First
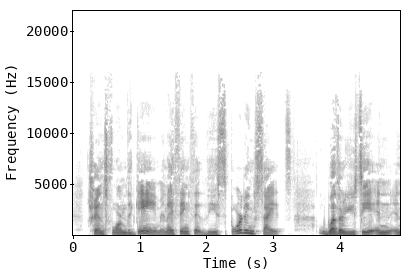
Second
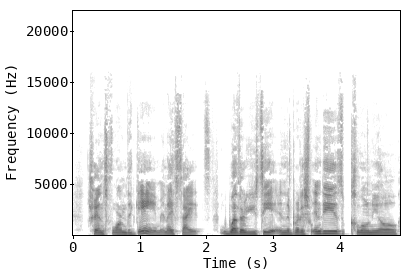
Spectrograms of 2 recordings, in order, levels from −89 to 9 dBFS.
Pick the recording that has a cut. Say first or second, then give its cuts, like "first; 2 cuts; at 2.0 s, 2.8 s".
second; 4 cuts; at 1.5 s, 2.1 s, 3.0 s, 3.6 s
